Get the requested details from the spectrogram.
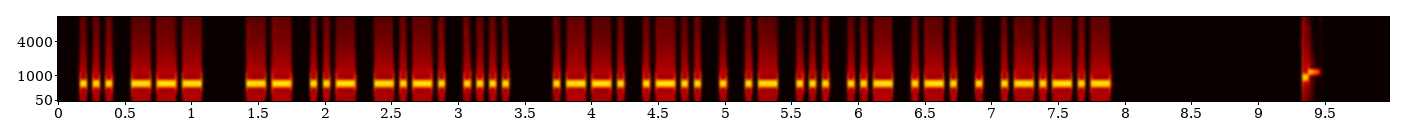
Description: Morse code, heard as a keyed tone, about 25 wpm, 700 Hz. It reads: SO MUCH PLEASURE.
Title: Sentences from Top 1600 Words 25wpm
